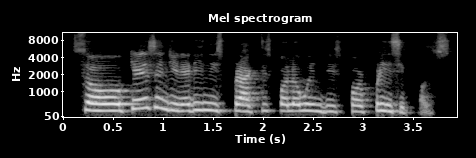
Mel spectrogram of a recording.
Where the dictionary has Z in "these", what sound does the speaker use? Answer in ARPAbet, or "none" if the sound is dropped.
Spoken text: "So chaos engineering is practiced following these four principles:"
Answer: S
